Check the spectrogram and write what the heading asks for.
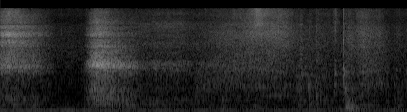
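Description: A woman breathing out audibly twice, once at the start and again about a second in, over a faint steady low hum.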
